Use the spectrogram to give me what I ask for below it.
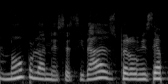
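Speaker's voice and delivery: usual speaking voice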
